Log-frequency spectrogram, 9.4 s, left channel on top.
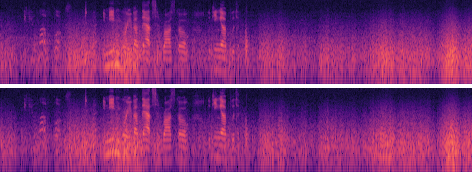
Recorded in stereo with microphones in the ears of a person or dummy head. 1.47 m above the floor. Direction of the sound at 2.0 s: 15° right (ahead or behind).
